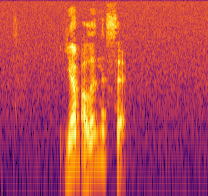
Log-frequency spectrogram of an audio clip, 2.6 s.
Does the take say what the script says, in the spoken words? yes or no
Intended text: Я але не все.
yes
